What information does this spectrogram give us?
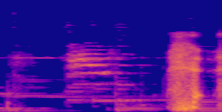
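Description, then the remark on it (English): A cat meows loudly and insistently, several harmonic yowls in quick succession, the last ones louder and rising, with no talking. “My cat's going nuts”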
